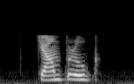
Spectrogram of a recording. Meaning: suitcase; trunk
- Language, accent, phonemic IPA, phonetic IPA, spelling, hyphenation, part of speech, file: Armenian, Eastern Armenian, /t͡ʃɑmpˈɾuk/, [t͡ʃɑmpɾúk], ճամպրուկ, ճամպ‧րուկ, noun, Hy-ճամպրուկ.ogg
